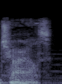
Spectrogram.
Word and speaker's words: Charles: fixing my gaze on Charles. "You're so thoughtful, my dear husband," she replied. Charles, pronounced the French way as Charles, struck me as your typical Eurotrash type.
